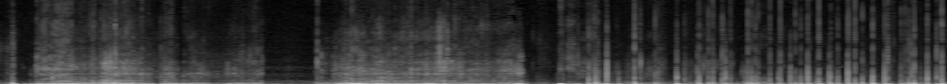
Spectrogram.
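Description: A small, clear PVC zip makeup pouch with pink trim, hollow and apparently empty, is held in both hands and scratched and tapped with long acrylic nails. For the first five seconds there is a dense, rumbling scratch with a brief pause in the middle, then it gives way to a quick run of short, crisp plastic taps.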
